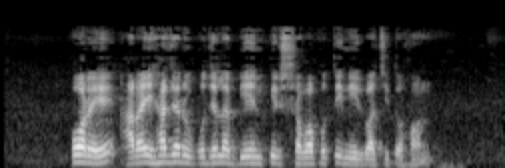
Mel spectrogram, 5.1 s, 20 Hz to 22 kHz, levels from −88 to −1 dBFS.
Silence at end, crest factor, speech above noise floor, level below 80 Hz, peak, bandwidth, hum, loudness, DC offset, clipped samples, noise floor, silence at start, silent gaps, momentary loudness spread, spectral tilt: 0.8 s; 20 dB; 40 dB; -62 dBFS; 0 dBFS; 11.5 kHz; none; -19 LUFS; under 0.1%; under 0.1%; -59 dBFS; 0.7 s; none; 13 LU; -3.5 dB/octave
